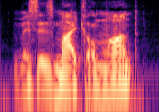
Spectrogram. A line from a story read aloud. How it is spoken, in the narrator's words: said gravely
